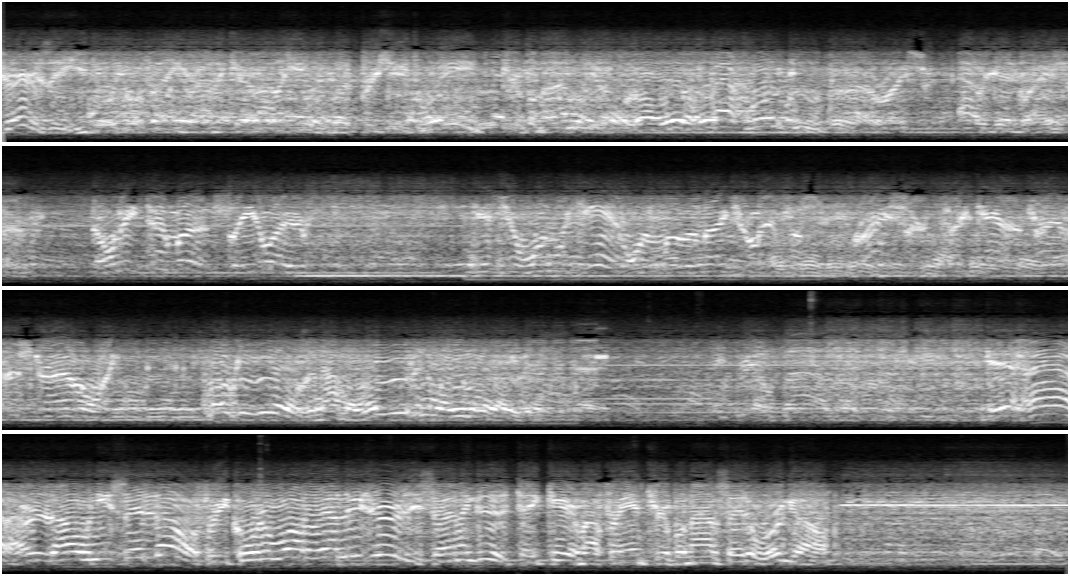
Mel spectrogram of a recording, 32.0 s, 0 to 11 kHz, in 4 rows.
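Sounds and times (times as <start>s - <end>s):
voices over radio speaker: 0.0s - 31.9s
steady low hum: 3.8s - 23.4s.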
